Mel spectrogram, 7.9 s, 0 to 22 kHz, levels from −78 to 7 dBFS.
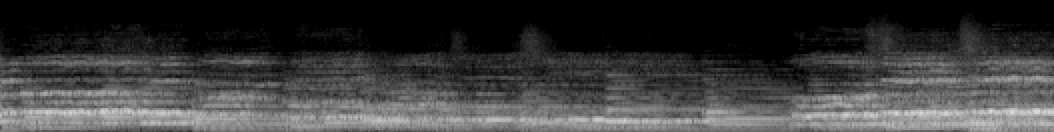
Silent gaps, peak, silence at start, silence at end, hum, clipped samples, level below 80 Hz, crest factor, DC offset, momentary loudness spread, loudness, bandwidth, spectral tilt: none; 0 dBFS; 0 s; 0 s; none; under 0.1%; -58 dBFS; 16 dB; under 0.1%; 11 LU; -18 LUFS; 9.4 kHz; -7 dB/octave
